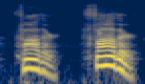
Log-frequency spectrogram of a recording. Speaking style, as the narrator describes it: cried I

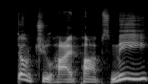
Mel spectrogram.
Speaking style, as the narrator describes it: Cranky snapped

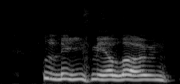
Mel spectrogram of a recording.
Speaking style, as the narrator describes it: he quavers

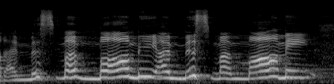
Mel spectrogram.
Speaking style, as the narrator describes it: he howled

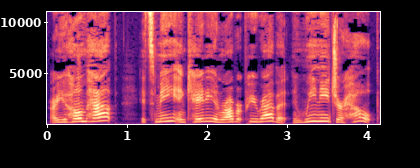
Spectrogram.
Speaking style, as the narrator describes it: Will called out

